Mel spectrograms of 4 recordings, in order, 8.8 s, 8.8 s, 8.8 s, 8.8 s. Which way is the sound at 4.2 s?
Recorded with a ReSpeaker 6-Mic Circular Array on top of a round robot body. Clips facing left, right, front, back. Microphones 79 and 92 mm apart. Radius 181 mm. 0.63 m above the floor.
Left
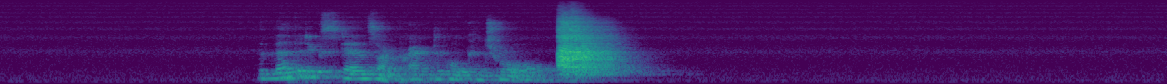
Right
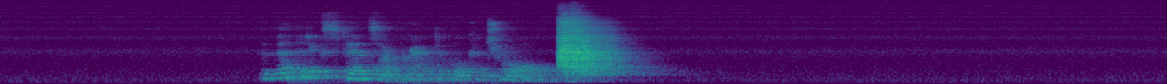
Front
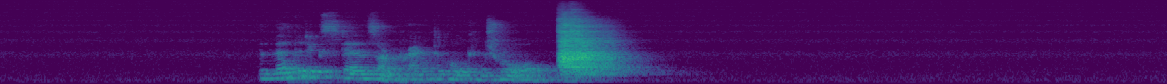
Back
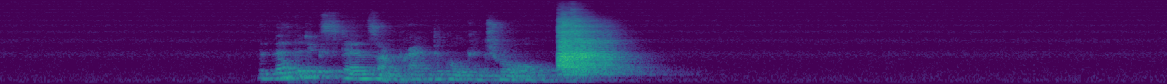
160° left.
